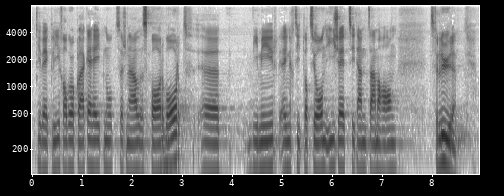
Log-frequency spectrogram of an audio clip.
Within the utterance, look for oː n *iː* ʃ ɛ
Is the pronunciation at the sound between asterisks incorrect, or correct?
correct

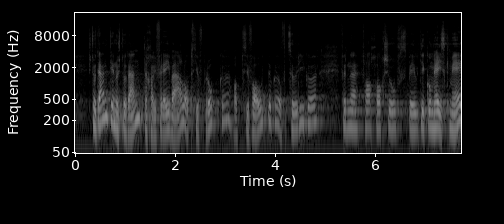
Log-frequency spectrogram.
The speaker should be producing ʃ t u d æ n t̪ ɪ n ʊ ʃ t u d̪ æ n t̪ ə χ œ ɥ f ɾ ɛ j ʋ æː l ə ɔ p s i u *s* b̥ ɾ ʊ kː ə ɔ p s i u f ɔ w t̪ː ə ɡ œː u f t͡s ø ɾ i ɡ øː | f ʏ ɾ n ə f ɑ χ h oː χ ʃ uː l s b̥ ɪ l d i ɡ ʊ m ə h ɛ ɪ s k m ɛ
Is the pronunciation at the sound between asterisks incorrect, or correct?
incorrect: f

